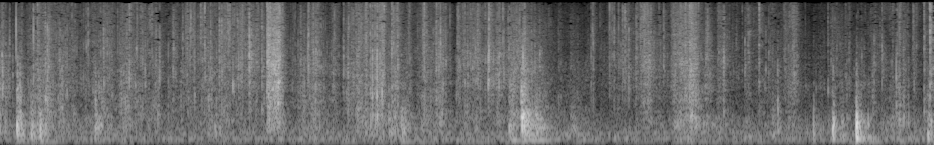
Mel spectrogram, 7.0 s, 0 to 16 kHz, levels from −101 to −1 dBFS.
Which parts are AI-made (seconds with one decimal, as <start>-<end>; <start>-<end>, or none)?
1.0-1.7; 2.8-7.0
